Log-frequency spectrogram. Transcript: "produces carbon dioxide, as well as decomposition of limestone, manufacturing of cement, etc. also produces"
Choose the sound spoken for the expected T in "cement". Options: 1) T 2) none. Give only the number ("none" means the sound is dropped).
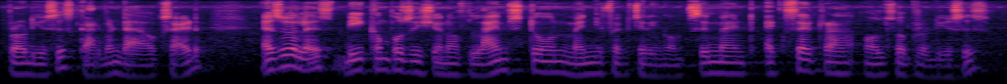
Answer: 1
